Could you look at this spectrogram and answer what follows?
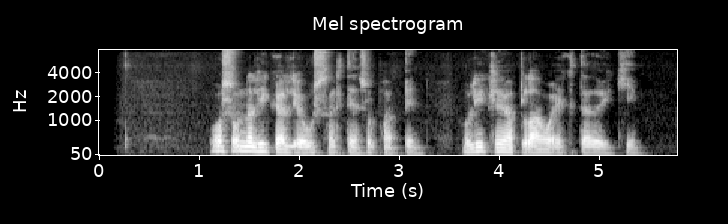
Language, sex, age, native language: Icelandic, male, 60-69, Icelandic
